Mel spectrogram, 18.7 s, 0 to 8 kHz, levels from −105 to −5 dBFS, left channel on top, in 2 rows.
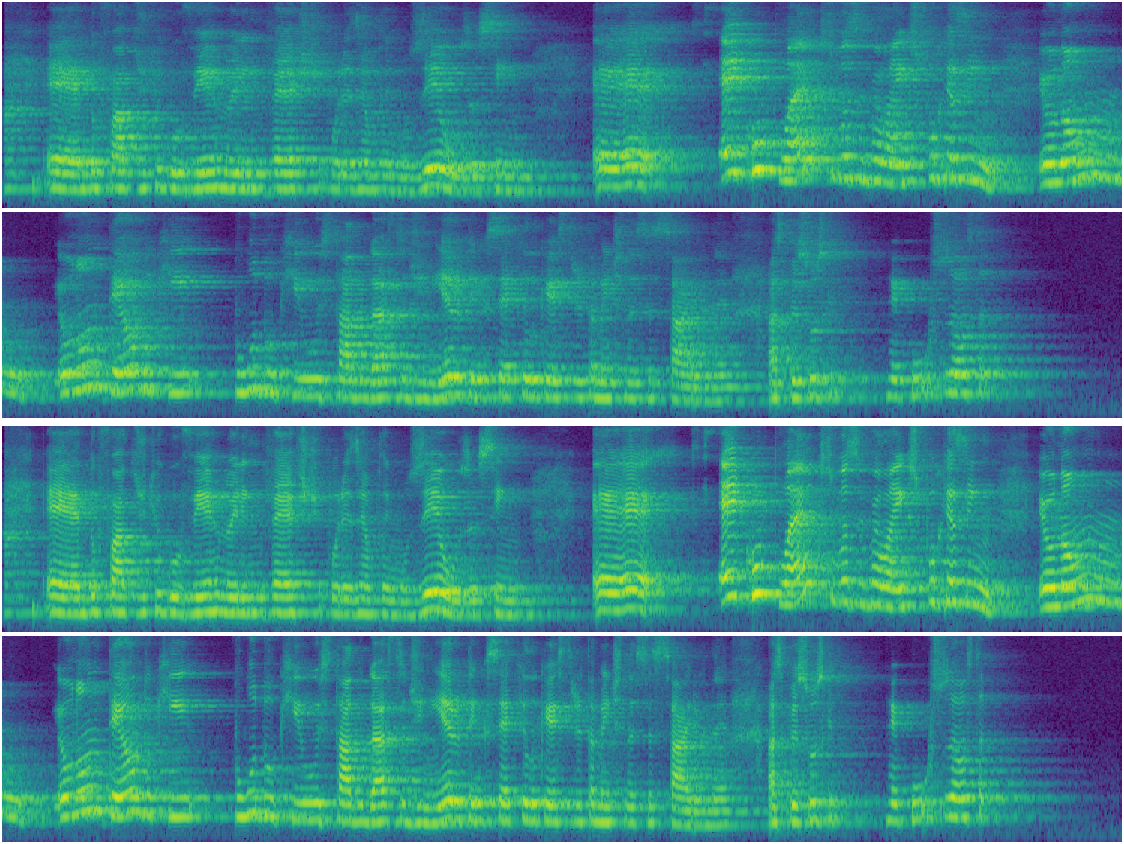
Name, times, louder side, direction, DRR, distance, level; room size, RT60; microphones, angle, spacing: voice 1, 0.0-4.3 4.9-5.5 6.0-10.9 11.3-16.2 16.7-17.5, right 3 dB, 35° right, 6 dB, 0.5 m, -23 dB
7.8 x 3.7 x 4.3 m, 1.3 s
head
